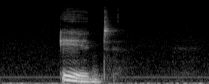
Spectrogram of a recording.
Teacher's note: Id is a combination between a short vowel sound I and the voiced consonant d. And together they form id.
